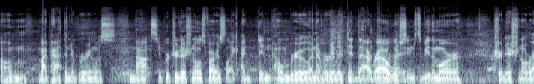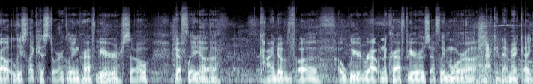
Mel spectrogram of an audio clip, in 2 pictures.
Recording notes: Recorded at Tap That Downtown, a self-serve beer bar in Downtown Phoenix.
